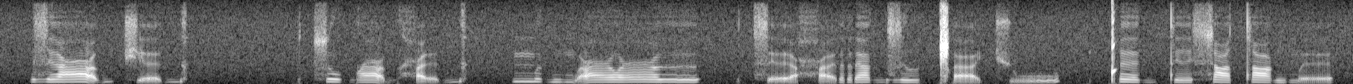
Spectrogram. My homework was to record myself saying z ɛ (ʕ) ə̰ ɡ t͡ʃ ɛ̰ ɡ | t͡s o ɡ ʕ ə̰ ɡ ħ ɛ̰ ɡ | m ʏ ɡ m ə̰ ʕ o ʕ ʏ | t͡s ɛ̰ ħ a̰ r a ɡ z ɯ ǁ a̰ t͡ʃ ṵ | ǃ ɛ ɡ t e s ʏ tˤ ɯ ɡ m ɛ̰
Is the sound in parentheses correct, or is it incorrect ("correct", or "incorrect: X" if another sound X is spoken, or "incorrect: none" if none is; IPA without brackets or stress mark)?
correct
